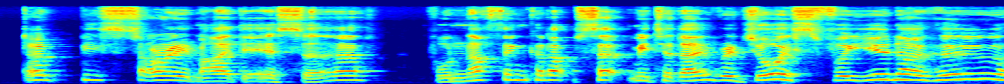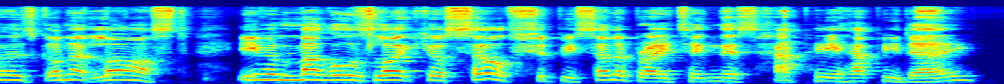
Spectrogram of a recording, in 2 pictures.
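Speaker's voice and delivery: high squeaky elated voice; squeaky old man. A narrator's reading. Old man greeting a stranger in the street, high and squeaky. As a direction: squeak it out with glee. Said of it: "in a squeaky voice".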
